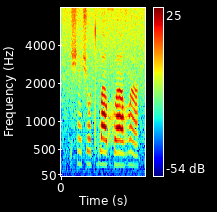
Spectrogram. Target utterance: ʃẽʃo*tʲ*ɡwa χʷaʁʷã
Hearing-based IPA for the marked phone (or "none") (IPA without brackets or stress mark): t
